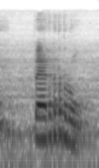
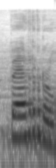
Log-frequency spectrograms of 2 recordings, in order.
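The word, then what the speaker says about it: perro: आर ओ रो, तो इस word को कैसे प्रोनाउंस करेंगे, पेर्रो। पेर्रो, पेरो नहीं, पेर्रो।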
